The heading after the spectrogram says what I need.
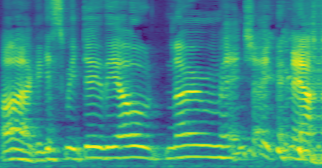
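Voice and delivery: a hint of a cheerful old gnome. Gnome voiced by GM.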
